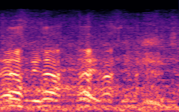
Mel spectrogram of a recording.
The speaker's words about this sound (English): This is in game. You hear the crowd. This shit is in game. It's not even a fucking cutscene.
